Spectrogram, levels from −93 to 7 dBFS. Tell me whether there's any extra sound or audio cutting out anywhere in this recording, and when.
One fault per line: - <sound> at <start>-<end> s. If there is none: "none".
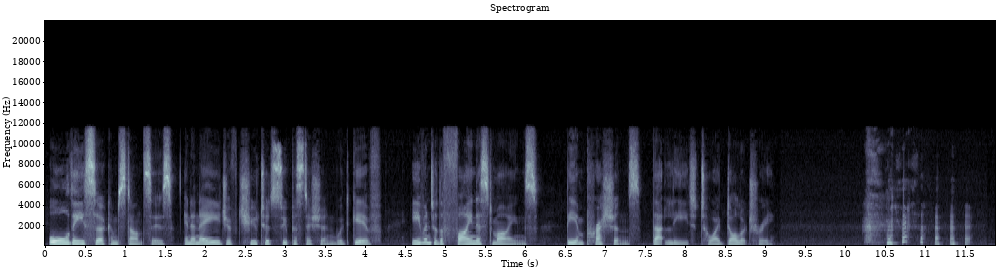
- laugh at 10.2-11.6 s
